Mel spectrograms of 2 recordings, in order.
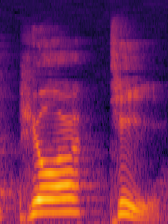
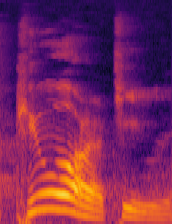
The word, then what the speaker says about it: Pu'er: In typical Chinese pronunciation, Mandarin pronunciation, it's called Puer Tea. But with your typical intonation, it may become a Puer Tea. So I suggested to the company, don't say Puer Tea. It will sound like a Puer Tea. So say it like a Pure Tea.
